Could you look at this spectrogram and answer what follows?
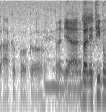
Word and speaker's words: Acapulco: pronounce it well yeah I think the correct pronunciation of that is Acapulco with kind of an old sound but most minnesotans would probably say Acapulco Acapulco I was like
